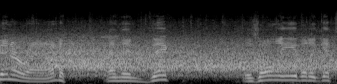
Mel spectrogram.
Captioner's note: cheering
